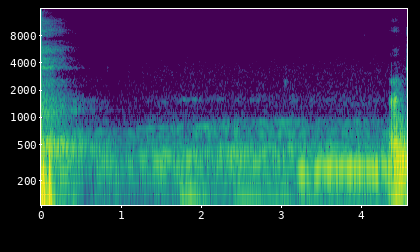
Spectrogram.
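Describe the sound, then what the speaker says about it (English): A long, slow exhale during a guided breathing exercise, a soft breathy sigh fading over several seconds in a quiet room, ending with a brief sharper breath sound. "Breathing out."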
